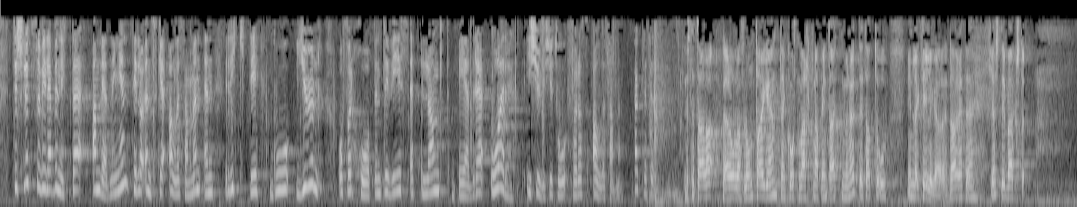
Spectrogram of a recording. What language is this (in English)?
Norwegian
